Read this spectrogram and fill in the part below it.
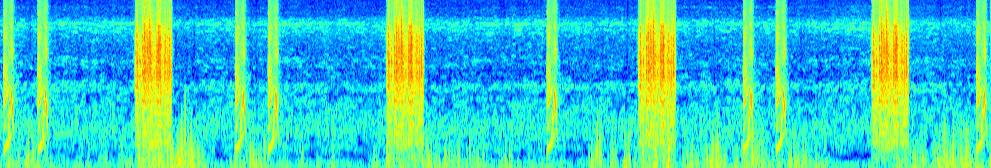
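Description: A die rattles briefly as it rolls.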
